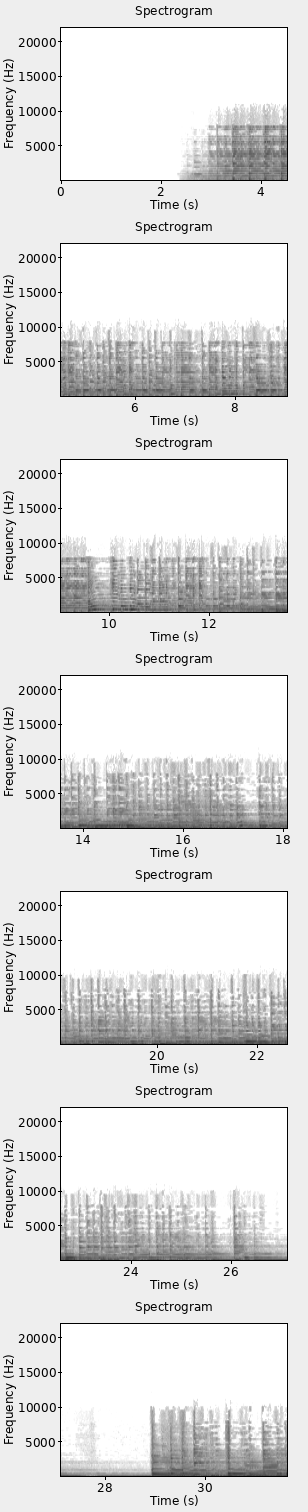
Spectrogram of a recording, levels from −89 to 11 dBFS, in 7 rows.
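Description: No technical faults can be heard in this audio. The level rises in a smooth fade from around 2.5 s until 3.76 s, with no click or hard edge.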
